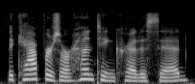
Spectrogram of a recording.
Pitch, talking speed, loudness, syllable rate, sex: 190 Hz, 185 wpm, -20 LUFS, 5.9 syllables/s, female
